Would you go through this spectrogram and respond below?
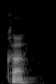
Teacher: Kof is the K. It sounds like a K, but it's towards the back of the mouth. So it's the tongue goes backwards instead of forwards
